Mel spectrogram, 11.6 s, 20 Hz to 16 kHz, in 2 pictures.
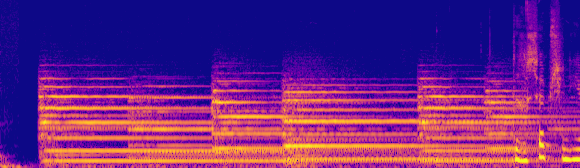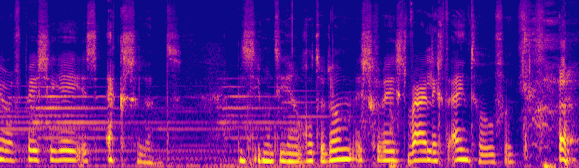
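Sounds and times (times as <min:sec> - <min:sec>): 
church clock bell striking: 0:00.4 - 0:10.5
speech: 0:05.2 - 0:11.5
laughter: 0:11.0 - 0:11.5.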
